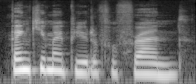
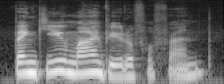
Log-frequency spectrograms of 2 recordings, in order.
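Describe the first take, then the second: First: A joyful, ringing call. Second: Joyful echo. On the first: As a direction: call across the meadow to a friend. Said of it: "Love called". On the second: Timekeeper echoes Love's call. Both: A narrator's reading.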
